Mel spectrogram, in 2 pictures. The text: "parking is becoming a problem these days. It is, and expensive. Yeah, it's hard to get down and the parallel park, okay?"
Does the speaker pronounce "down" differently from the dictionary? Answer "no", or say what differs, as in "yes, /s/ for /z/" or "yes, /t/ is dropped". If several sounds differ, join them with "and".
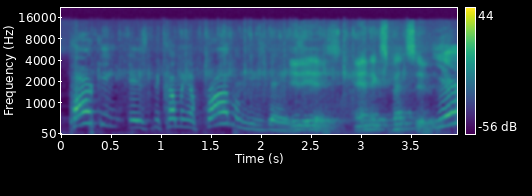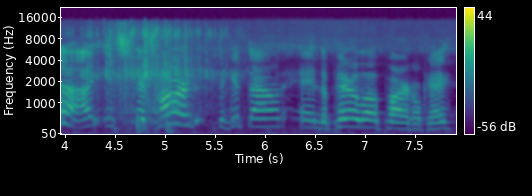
no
